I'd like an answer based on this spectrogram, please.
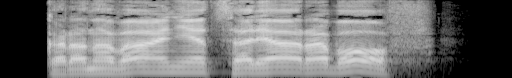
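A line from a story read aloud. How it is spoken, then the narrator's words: Shouting. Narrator (Russian): закричал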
